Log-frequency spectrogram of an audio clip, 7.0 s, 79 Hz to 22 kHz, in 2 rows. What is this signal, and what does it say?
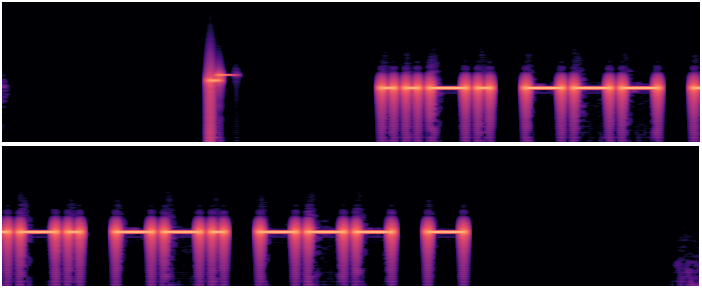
Morse code, heard as a keyed tone, about 20 wpm, 700 Hz. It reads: FORGOT
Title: Sentences from Top 1400 Words - New Word Drill Alt - 20wpm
